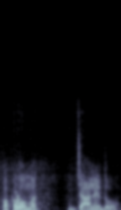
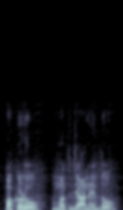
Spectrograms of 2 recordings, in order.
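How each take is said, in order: First: The pause comes right after मत. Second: The pause comes right after पकड़ो.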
